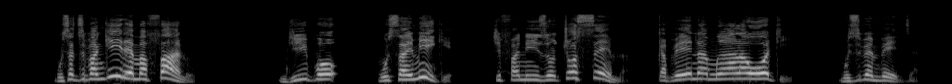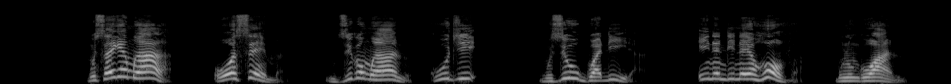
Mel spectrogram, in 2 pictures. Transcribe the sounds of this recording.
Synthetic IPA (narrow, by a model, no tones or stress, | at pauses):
musad͡zipaŋɡiɾɛmafanɔ | ndip̬ɔ | musajimikɛ | t͡ʃifanizɔt͡ʃɔsɛma̰ | kapɛnamwalawɔtḭ | muzipɛmbɛːd͡za̰ | musajikɛmwala̰ | wɔsɛma̰ | m̩d͡zikɔmwanu | kut̬i | muziwuɡwaɗiːɾa̰ | inɛndinɛjɛɦɔva̰ | muluŋɡuwaːnu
